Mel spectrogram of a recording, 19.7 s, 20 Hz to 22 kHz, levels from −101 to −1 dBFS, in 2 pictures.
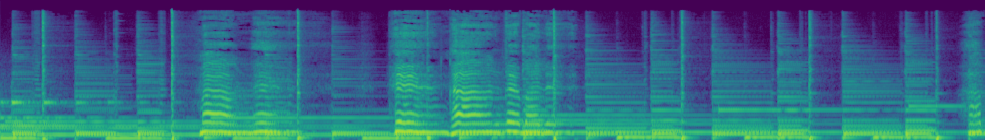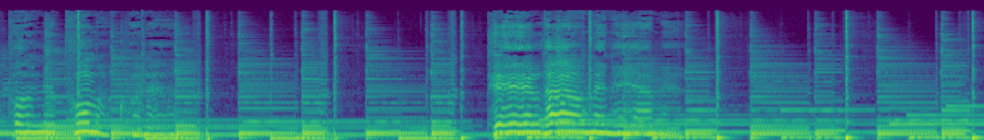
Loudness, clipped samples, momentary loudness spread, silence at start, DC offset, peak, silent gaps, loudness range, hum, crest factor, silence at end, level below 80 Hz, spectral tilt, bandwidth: -22 LUFS; under 0.1%; 10 LU; 0 s; under 0.1%; -4 dBFS; none; 6 LU; none; 18 dB; 0 s; -38 dBFS; -6.5 dB/octave; 16 kHz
